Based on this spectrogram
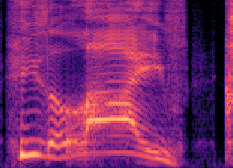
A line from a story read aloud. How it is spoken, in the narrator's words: cried Hiccup joyously, over the moon at this uncomplicated happy ending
